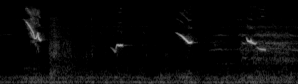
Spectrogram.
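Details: Red-cowled cardinal from Fortaleza, Ceará, Brazil, singing açoite notes: a high steeply falling whistle, a short upslur, then further descending slurred whistles, each note well separated.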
